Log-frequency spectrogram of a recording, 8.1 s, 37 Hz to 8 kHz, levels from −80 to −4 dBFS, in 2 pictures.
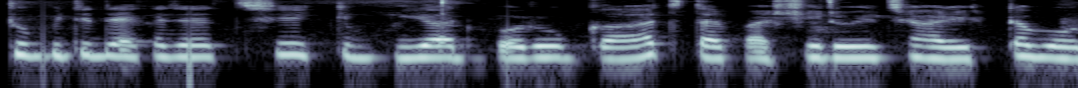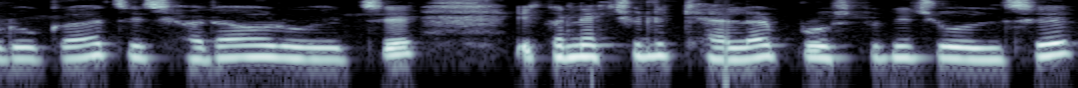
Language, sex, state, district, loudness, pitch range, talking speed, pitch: Bengali, female, West Bengal, Jhargram, -22 LUFS, 230-255 Hz, 155 wpm, 240 Hz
